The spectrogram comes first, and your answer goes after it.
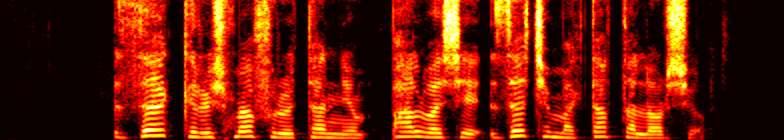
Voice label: Pashto Female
